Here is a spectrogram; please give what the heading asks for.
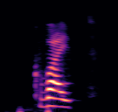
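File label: "квайт", Komi, female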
